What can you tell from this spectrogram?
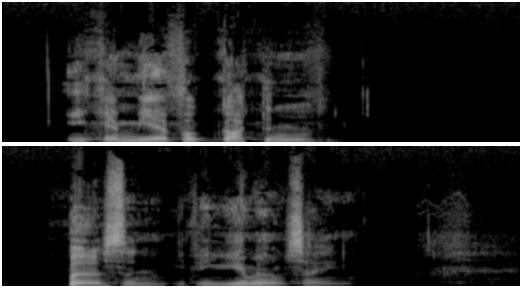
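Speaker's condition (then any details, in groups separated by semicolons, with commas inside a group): Cleft palate; tongue grown into palate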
